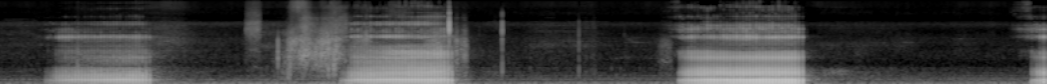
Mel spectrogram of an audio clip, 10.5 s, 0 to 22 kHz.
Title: top 3 snoring!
